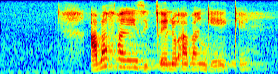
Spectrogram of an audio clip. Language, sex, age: Zulu, female, 24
